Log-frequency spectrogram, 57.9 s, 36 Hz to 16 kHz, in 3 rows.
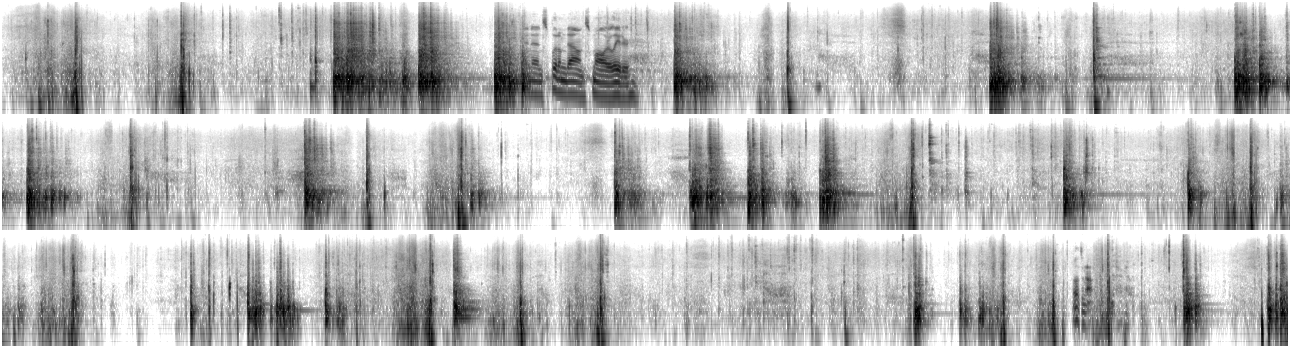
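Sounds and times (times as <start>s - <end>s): axe chopping firewood: 2.6s - 3.0s, 4.0s - 8.0s, 9.5s - 11.0s, 11.7s - 12.1s, 14.6s - 17.4s, 18.5s - 20.5s, 21.1s - 21.9s, 23.7s - 25.2s, 26.0s - 26.9s, 28.5s - 34.2s, 35.1s - 36.0s, 37.0s - 39.9s, 41.4s - 44.2s, 44.8s - 46.6s, 52.1s - 56.8s, 57.5s - 57.9s.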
